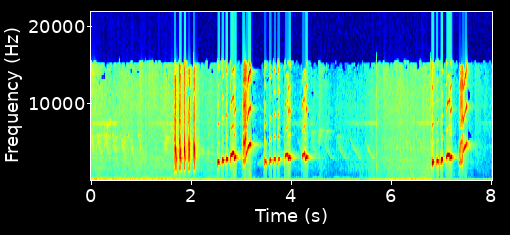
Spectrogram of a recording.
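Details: Greater green leafbird, cucak ijo, in gacor song intended to stir other birds to answer: clusters of sharp upslurred whistles and quick chirps repeated in three bursts, a buzzy trill early, over low steady background hum.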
